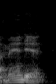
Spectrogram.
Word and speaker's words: Mandiant: Is that how you pronounce it? Mandiant? Yeah, Mandiant.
